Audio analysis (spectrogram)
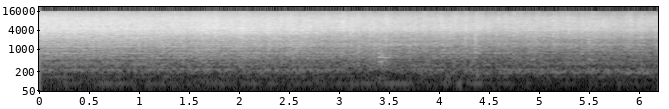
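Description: Whole garam masala paste of clove, cardamom and cinnamon fries and is stirred in a pan over low flame, giving a soft, steady broadband sizzle that fades slightly toward the end.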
